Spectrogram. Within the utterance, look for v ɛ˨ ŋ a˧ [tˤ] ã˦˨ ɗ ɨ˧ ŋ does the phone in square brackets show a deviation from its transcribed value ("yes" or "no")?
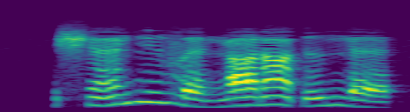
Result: yes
